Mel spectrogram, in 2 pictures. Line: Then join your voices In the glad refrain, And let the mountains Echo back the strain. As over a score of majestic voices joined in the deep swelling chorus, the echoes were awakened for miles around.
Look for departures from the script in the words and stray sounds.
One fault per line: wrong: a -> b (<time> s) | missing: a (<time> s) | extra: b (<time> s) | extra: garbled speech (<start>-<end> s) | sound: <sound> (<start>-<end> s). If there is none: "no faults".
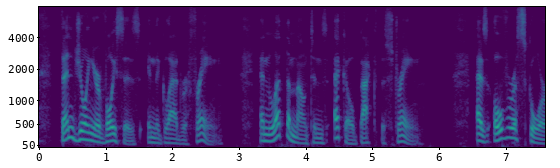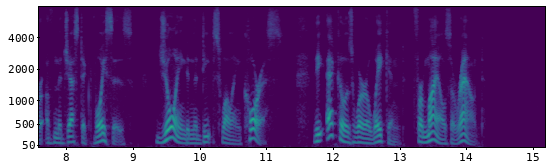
no faults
